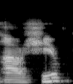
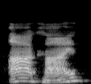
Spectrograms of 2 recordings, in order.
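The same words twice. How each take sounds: First: The word is said with an R sound. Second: The word is said without an R sound. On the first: The speaker calls it wrong. "It is not archive" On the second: The speaker calls it right. "there is no R sound"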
